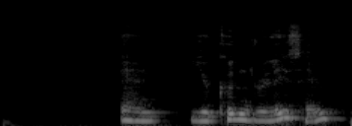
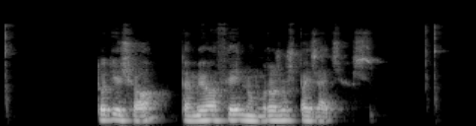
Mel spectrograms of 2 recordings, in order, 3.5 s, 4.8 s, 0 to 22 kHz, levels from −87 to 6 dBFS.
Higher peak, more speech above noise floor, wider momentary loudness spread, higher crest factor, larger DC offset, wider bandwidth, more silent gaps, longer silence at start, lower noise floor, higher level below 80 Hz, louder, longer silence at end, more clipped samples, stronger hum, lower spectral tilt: second, -34 dBFS vs -6 dBFS; first, 42 dB vs 36 dB; second, 8 LU vs 16 LU; about the same, 18 dB vs 18 dB; neither; first, 13 kHz vs 11 kHz; neither; first, 1.2 s vs 1 s; first, -90 dBFS vs -58 dBFS; second, -80 dBFS vs -66 dBFS; second, -50 LUFS vs -23 LUFS; second, 0.1 s vs 1.05 s; neither; neither; about the same, -7 dB/octave vs -7 dB/octave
